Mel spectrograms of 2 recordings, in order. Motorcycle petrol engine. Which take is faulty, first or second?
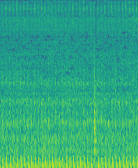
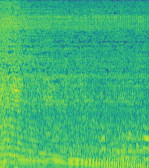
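first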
